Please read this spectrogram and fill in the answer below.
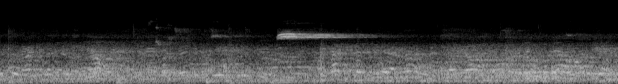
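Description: Handball being bounced and played on an indoor court, with echoing voices of players and spectators around it. A short high-pitched squeak sounds about three seconds in.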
